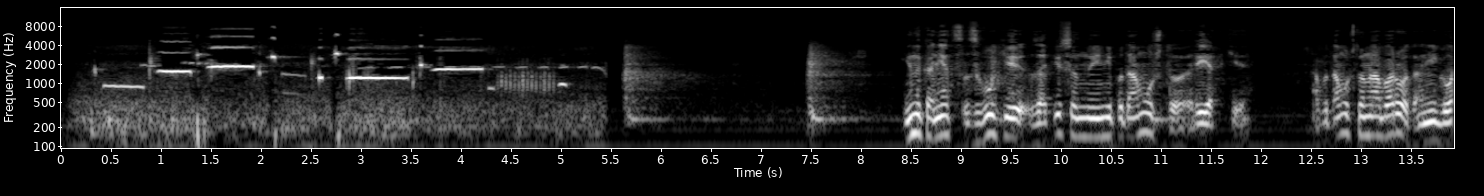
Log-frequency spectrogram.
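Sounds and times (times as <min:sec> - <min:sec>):
Amazonian nightingale singing: 0:00.4 - 0:05.5
speech: 0:08.5 - 0:13.9.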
